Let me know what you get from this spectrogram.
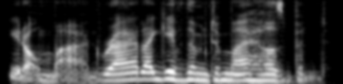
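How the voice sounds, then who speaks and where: A woman's voice: fairly low pitch, steady tone, brisk, vocal fry, no room sound, studio quality. A woman voicing a gushing, chummy female acquaintance in an audio short story, familiar and breezy.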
